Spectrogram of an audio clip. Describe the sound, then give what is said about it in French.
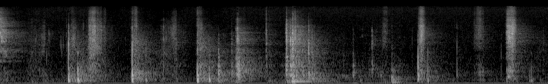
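Steady footsteps cross a hard floor, about a dozen distinct steps as a man gets up to answer a knock, with a heavier thunk partway through as he opens the door. No one speaks. “Il se lève et va ouvrir.”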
